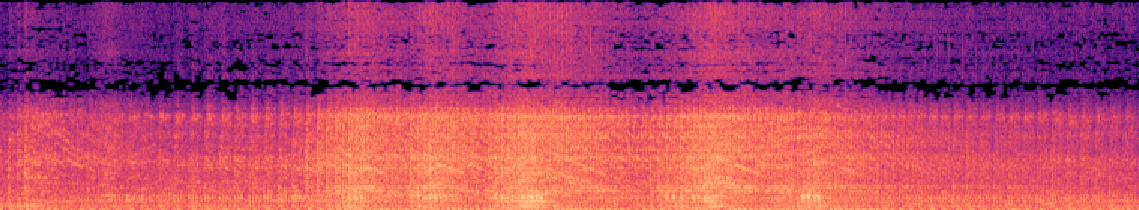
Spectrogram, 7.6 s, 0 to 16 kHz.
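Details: Bajaj Pulsar 2016 after engine rebuild, oil had been found very low: single-cylinder idle then several quick throttle blips, revving cleanly and settling back without knocks or rattles; normal running.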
